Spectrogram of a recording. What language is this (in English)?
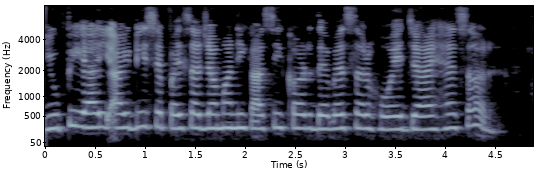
Maithili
